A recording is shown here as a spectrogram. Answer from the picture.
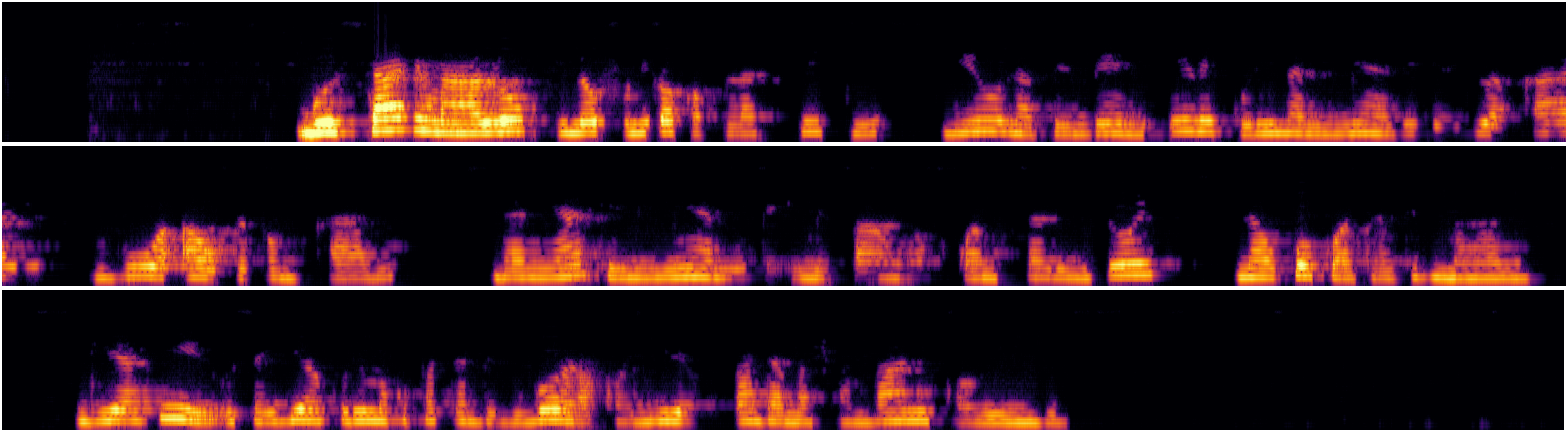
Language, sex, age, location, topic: Swahili, female, 18-24, Dar es Salaam, agriculture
